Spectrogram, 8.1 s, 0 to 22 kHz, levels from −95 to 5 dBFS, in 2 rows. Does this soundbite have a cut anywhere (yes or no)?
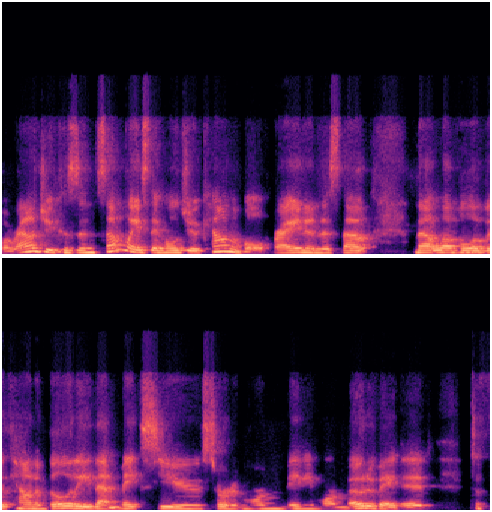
no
